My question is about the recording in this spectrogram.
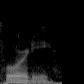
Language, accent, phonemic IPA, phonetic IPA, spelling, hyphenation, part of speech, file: English, US, /ˈfoɹti/, [ˈfoɹɾi], forty, for‧ty, numeral / noun / adjective, En-us-forty.ogg
- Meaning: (numeral) The cardinal number occurring after thirty-nine and before forty-one, represented in Roman numerals as XL and in Arabic numerals as 40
